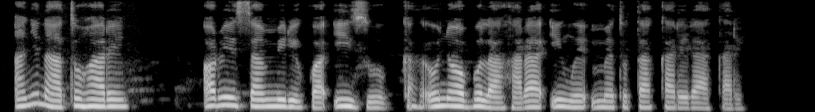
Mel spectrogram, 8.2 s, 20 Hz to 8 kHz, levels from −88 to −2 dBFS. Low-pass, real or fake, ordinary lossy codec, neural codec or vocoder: none; real; none; none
